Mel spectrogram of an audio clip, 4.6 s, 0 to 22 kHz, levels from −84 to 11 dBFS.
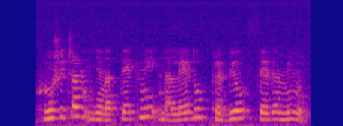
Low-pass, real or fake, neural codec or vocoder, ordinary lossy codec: none; fake; vocoder, 44.1 kHz, 128 mel bands, Pupu-Vocoder; none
